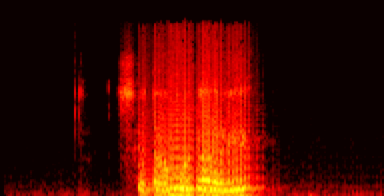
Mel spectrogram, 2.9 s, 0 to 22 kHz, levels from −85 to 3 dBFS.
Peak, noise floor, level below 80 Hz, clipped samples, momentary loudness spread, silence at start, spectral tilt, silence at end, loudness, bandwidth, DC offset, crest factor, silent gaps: -8 dBFS; -67 dBFS; -36 dBFS; under 0.1%; 12 LU; 0.9 s; -6.5 dB/octave; 0.9 s; -23 LUFS; 14 kHz; under 0.1%; 18 dB; none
